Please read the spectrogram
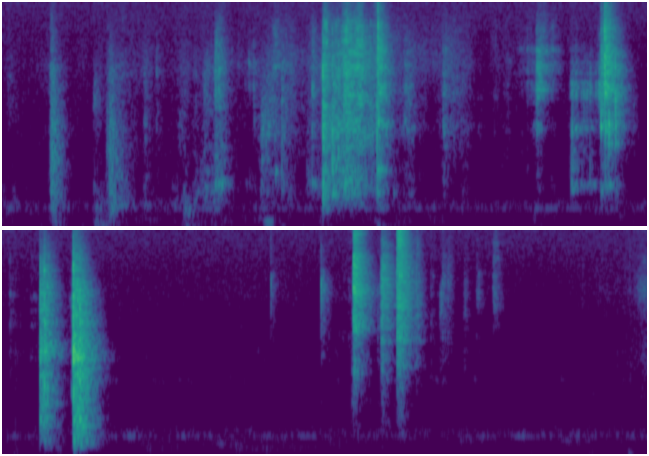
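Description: Objects being handled on a shelf: rustling and a string of light knocks and clicks as a wooden picture frame and other small items are picked up and set down. The sharpest clicks come about five seconds in and again about two seconds later, over a faint steady room hum.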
